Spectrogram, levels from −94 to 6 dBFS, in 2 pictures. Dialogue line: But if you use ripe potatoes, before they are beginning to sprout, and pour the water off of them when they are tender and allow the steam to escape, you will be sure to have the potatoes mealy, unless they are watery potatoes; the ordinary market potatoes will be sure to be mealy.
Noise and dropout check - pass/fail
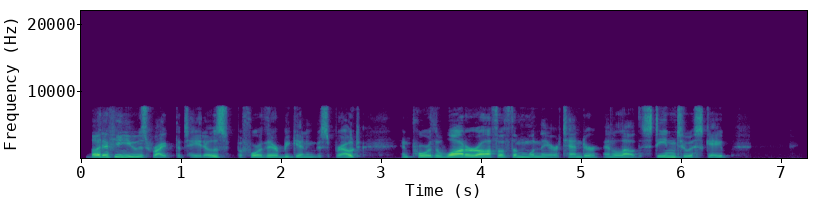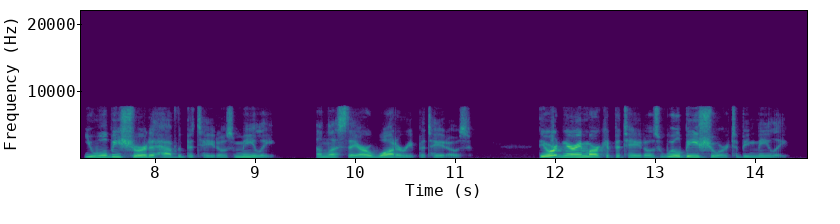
pass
